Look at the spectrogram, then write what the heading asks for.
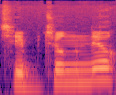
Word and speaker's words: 집중력: 충분한 수면은 পর্যাপ্ত ঘুম 집중력 মানে হচ্ছে মনোযোগ 집중 এটার উচ্চারণটা কি বলতো নিয়ক ইয়ং এর পরে রিয়ল আসলে এটার উচ্চারণ নয়ের মতো হবে ঠিক আছে রর মতো না কিন্তু ন দন্তন ন 집중력 한국어 능력 시험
